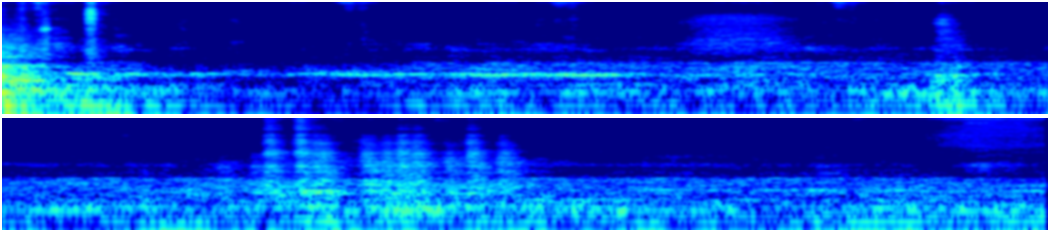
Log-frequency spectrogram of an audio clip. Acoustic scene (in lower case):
elevator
